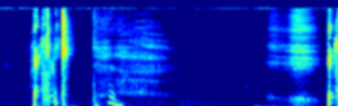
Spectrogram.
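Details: Stifled sneezes in an adult with congested sinuses: short, held-back sneezes with sharp muffled bursts, a wavering sniffly inhale between them, and a final stifled sneeze.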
